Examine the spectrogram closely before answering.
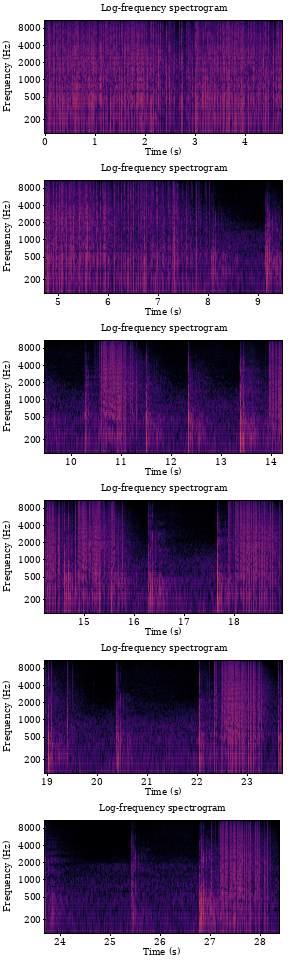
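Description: Consumer fireworks: dense, continuous crackling for the first eight seconds or so. Then a Roman candle fires single shots every one to two seconds, each a sharp pop followed by about a second of hissing as the star climbs.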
